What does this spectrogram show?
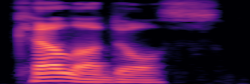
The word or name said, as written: Kelados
